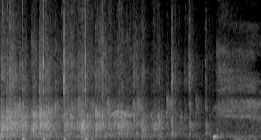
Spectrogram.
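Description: An audience at a church service applauds, a dense patter of many hands clapping at a moderate level with a few sharper, more distinct claps standing out early on, continuing steadily throughout.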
